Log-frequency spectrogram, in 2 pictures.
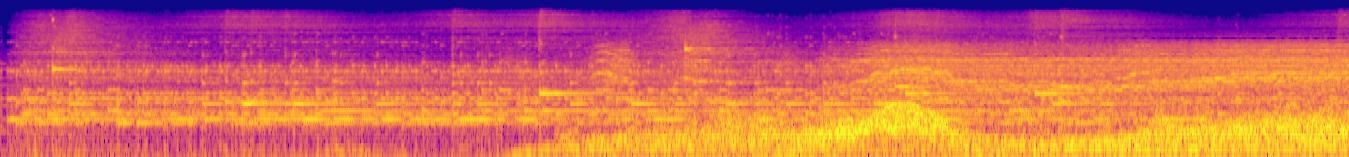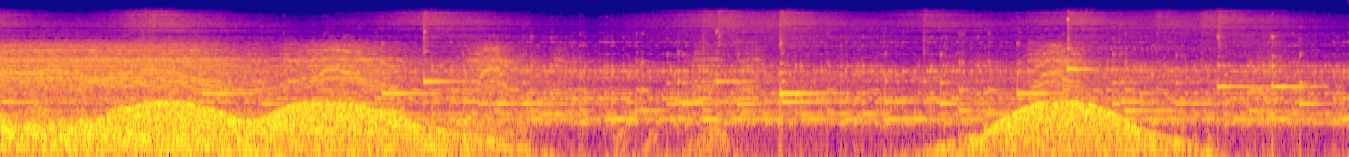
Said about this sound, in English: The X-rays from Chandra, which reveal a shockwave that has a superheated gas to tens of millions of degrees, are represented by a synthetic string sound. Personally, I think it sounds a lot like birds.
